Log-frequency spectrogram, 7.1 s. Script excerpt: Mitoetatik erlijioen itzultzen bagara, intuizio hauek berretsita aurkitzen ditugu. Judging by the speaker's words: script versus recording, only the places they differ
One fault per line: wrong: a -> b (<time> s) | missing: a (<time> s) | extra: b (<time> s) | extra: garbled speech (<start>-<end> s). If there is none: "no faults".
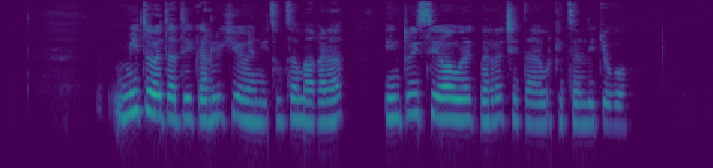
no faults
